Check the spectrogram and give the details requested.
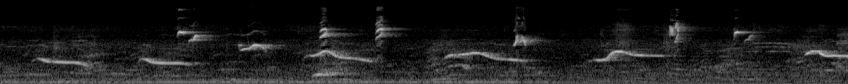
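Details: One-eyed oriental magpie-robin raised in captivity, its song used to draw answers from other magpie-robins; a series of separate downslurred whistles, each about a second apart, interleaved with short high metallic notes.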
